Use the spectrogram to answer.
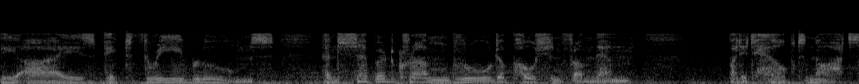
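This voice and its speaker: Over loud background noise, a man in a put-on character voice speaks very slowly with a very deep, low pitch. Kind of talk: video game voice acting. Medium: game stream. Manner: archaic troll speech, third person.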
